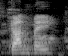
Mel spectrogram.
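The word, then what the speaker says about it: 干杯: Ganpei. Ganpei. Oh, it's like Japan where they say kanpai. Yeah. Kanpei. Ganpei.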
